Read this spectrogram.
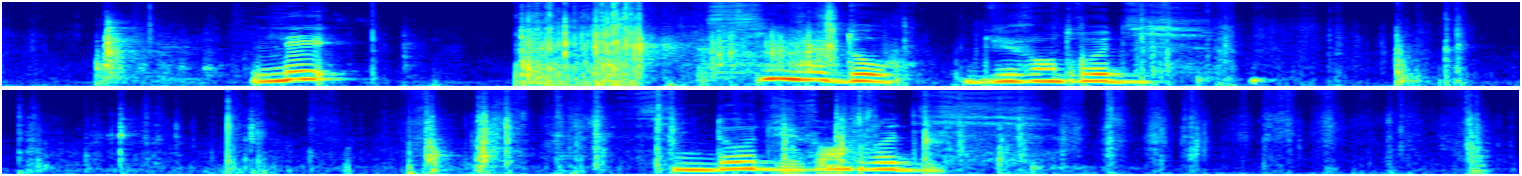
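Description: Playing cards rustle and flick as a hand handles them.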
